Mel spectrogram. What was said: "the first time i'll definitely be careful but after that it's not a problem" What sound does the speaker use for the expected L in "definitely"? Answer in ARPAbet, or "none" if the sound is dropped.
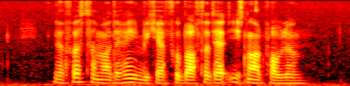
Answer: none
